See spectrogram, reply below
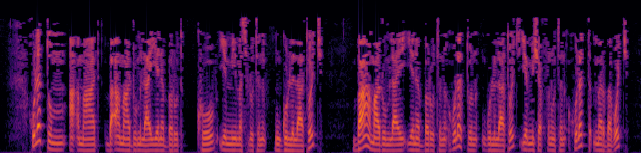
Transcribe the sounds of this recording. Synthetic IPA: hulət̪ːumʔa̰ʔmad̪bəʔamad̪umlajːɛnəbːəɾut̪ | kʰoβjɛmːiməslut̪ʰɨnɡulːɨlat̪ʰo̞t͡ʃː | bəʔamad̪umlajːɛnəbːəɾut̪ʰɨnhulət̪ːunɡulɨlat̪ʰo̞t͡ʃːjɛmːiʃɛfːɨnut̪ʰɨnhulət̪ːməɾbəβo̞t͡ʃː

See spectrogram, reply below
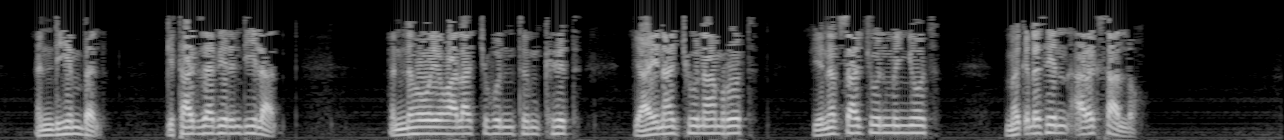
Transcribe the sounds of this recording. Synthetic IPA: ʔɨnd̪ihɨmbəl | ɡet̪ʰaɨɡzjaβhe̞ɾɨnd̪ihila̰l | ʔɨnːəɦo̞jɛhwalat͡ʃːɪɦunt̪ʰɨmkʰɨhɨt̪ | jɛajnat͡ʃːɪhunamɾo̞t̪ | jɛnəfsat͡ʃːɪhunmɨɲːo̞t̪ | məkʼd̪əse̞na̰ɾəɡsalːə̰hu

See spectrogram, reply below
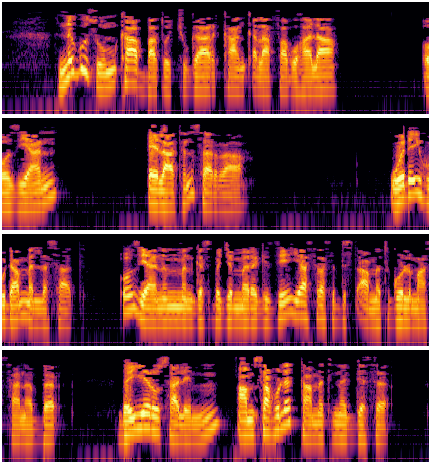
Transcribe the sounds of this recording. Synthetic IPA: nɨɡusumkʰəabːat̪ʰo̞t͡ʃːuɡaɾkʰəaŋkʼəlafabəɦʷala | ʔo̞zijan | elat̪ʰɨnsərːa | wʔɔd̪əjɪɦud̪aməlːəsat̪ | ʔo̞zijanɨmːəŋɡəsbəd͡ʒɛmːəɾəɡize̞jɛasɾasɨd̪ːɨst̪ʰamət̪ɡo̞lmasːanəbːəɾ | bəjɛɾusale̞mɨmhamsaɦulət̪ːamət̪nəɡːəsə

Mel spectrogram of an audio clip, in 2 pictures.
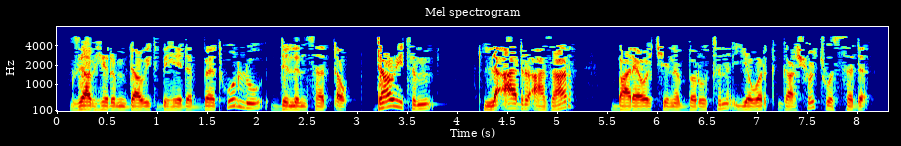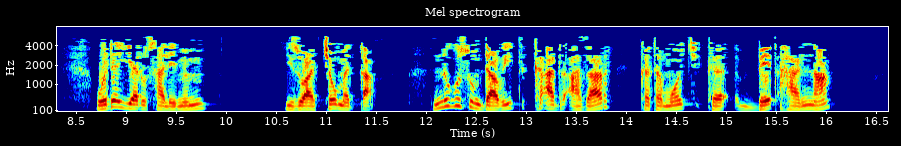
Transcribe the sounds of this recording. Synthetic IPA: ʔɨɡzjaβɦe̞ɾɨmd̪awit̪bəɦe̞d̪əbːət̪hulːud̪ɨlɨnsət̪ʼːəw | d̪awit̪ʰɨm | ləʔad̪ɾʔa̰zaɾ | baɾjawot͡ʃːjɛnəbːəɾut̪ʰɨnjɛwɔɾkʼɡaʃo̞t͡ʃːwɔsːəd̪ə | wɔd̪əɨjɛɾusale̞mɨm | jɪzoat͡ʃːɛwmət̪ʼːa̰ | nːɨɡusumd̪awit̪kʰəʔad̪ɾa̰zaɾ | kʰət̪ʰəmo̞t͡ʃːkʰəbe̞t̪ʼɦanːa

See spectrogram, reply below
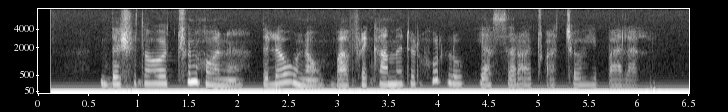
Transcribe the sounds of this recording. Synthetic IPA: bəʃɪt̪ʰawo̞t͡ʃːɪnho̞nə | bɨləwnəwbəafɾikʰamɨd̪ɨɾhulːujasːəɾat͡ʃʼwat͡ʃːɛwjɪbːalal

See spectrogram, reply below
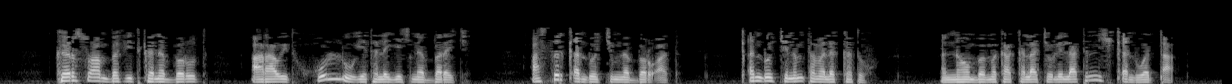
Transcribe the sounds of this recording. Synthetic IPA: kʰəʔɨɾswambəfit̪kʰənəbːəɾut̪ | ʔaɾawit̪hulːujɛt̪ʰələjːɛt͡ʃːnəbːəɾət͡ʃː | ʔasːɨɾkʼənd̪o̞t͡ʃːɪmnəbːəɾʔa̰t̪ | kʼənd̪o̞t͡ʃːɪnɨmt̪ʰəmələkːət̪ʰəh | ʔɨnːəhunbəməkʰakːəlat͡ʃːɛwle̞lat̪ʰɨnːɨʃkʼənd̪wɔt̪ʼːa̰

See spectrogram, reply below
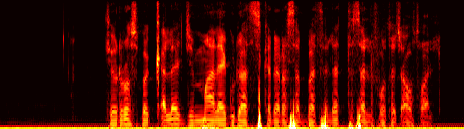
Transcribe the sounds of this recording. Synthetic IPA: t̪ʰioɾɾo̞sbəkʼːələd͡ʒɪmːalajɡud̪at̪ɨ̥skʰəd̪ərːəsəbːət̪hɨlət̪ʰːə̥səlːfot̪ʰət͡ʃʼa̰wt̪ʰwa̰l

